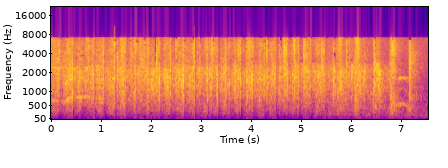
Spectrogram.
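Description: Steady applause at a California Council of the Blind meeting for its long-serving treasurer, sustained clapping from many hands that holds level and then tapers off at the end.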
